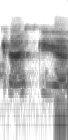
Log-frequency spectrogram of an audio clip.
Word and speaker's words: Carrasquillo: Thank you for getting my name, pronouncing my name correctly. A lot of people get that wrong. Carrasquillo, thank you.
